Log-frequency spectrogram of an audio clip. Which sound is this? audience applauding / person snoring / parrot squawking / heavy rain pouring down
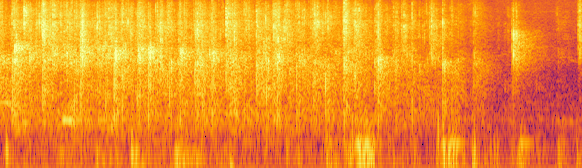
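audience applauding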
